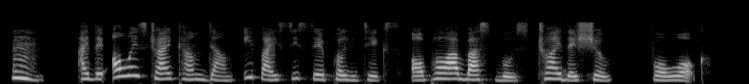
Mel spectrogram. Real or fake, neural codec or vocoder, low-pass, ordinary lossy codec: fake; codec, 16 kHz in and 24 kHz out, 0.4 kbps, LongCat-Audio-Codec, two codebook decoder; 7.2 kHz; AAC, 48 kbps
